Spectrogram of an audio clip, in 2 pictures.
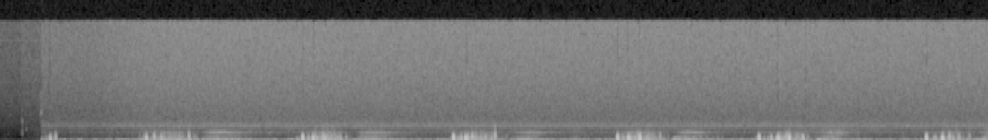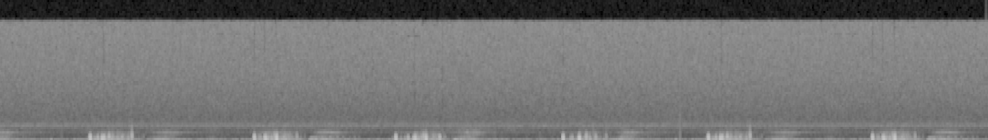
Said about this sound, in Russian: Крепитация, в отличие от хрипов, не изменяется после покашливания. Сейчас, на фоне бронхиального дыхания, вы услышите крепитацию.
